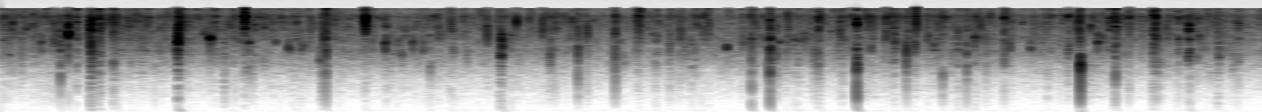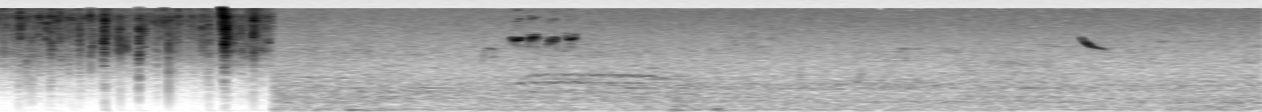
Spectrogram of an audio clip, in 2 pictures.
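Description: Spiced mutton chops sizzling and crackling on a hot cast-iron grill pan, with many sharp pops. About two thirds of the way through, the sizzling cuts off abruptly, leaving a quieter steady background hum with a few faint high chirps.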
